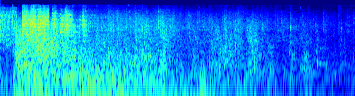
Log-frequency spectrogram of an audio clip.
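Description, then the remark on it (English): A Johnny Cab robot taxi accelerates and blows up: a sudden loud blast bursts in after a brief moment, then a dense roaring rumble slowly fades over several seconds, with no voices. “It like screams and accelerates and blows up.”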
